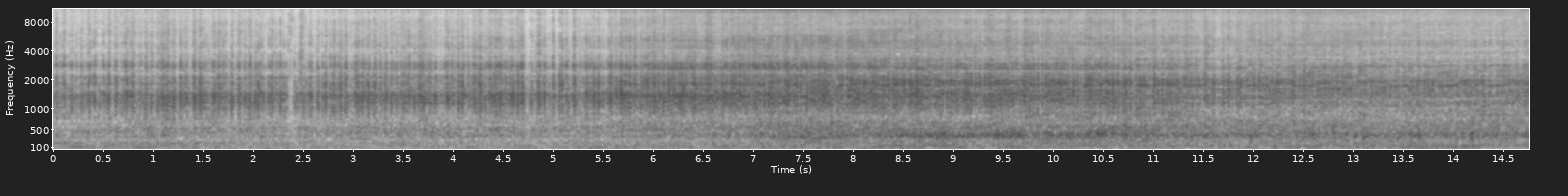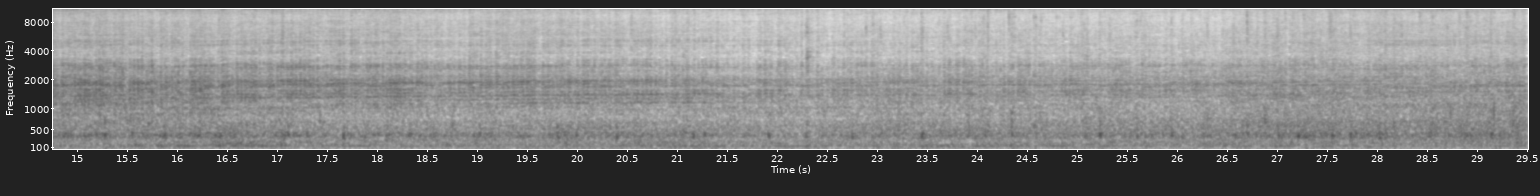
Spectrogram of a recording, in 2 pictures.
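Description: Model train running along its track: a steady whirring of motor and wheels that grows louder over the first several seconds and then slowly fades as the train passes.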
